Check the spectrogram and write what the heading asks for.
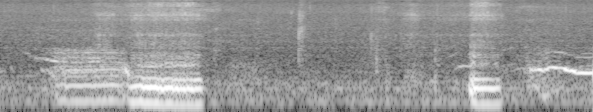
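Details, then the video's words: Sleeping French Bulldog snoring indoors: one long rasping, harmonic breath, then a pause and a short sharp snort, followed by a thin whistling wheeze. "Snoring French Bulldogs"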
